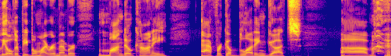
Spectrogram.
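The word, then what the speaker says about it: Mondo Cane: It's spelled Mando Kain C A N E. But the movie was pronounced Mondo Connie.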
